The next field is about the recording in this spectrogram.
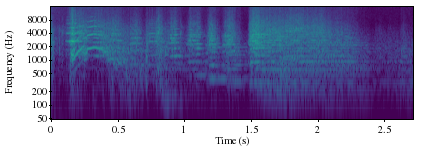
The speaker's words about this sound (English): It's even the same music and almost the same scream. Not to be overly morbid here, but here's Lena's death. And here's Martha's.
